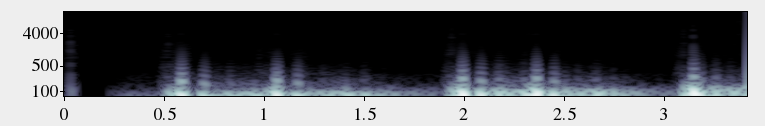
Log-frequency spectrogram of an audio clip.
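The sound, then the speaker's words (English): A man's heartbeat: a few heavy, low, muffled thumps, some in close pairs, over a steady low rumble, with no voices. “You know what that is? It's the sound of a heart beating faster and faster.”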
